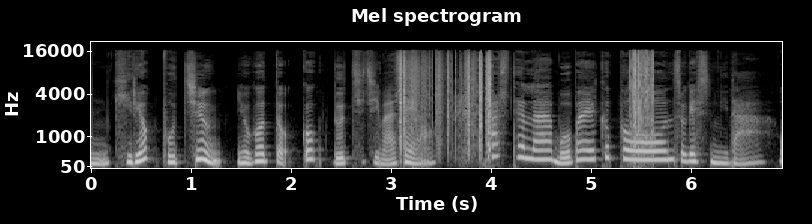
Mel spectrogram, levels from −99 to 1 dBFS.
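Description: Cable scratch noise occurs at 3.08–3.99 s and 5.37–5.62 s. Rough, uneven scratching sits near speech level. A worn cable or connector shifting is the likely cause.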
